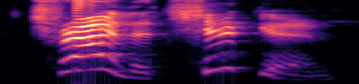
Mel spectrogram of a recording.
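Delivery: high, loud, drawn-out urging; crying out. A narrator's reading. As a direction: shout it as an eager offer. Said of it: "he cried".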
